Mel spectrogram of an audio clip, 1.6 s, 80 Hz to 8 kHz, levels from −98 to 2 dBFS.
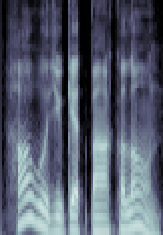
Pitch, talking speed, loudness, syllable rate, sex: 145 Hz, 220 wpm, -17 LUFS, 6.2 syllables/s, male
